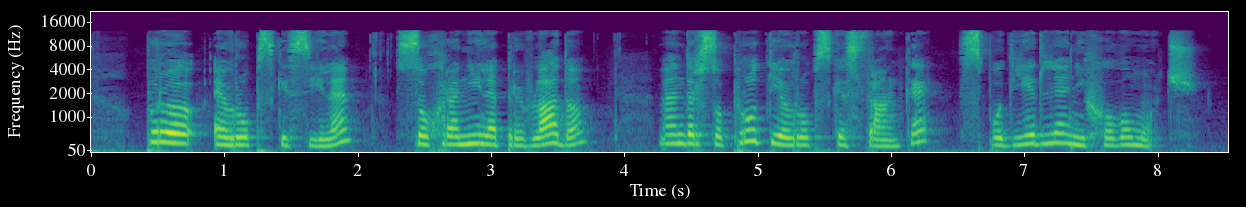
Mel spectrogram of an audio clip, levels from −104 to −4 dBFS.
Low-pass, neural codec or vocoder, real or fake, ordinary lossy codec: 19.8 kHz; none; real; AAC, 32 kbps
